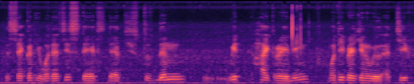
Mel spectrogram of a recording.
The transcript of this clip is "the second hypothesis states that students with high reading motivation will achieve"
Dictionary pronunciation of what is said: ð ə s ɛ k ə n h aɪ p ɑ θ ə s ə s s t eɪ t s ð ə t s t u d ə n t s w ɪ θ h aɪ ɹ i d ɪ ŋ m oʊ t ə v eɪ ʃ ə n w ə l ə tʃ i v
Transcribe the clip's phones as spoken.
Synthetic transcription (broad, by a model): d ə s ɛ k ə n h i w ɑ s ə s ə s s t eɪ t s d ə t s t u d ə n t w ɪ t h aɪ ɹ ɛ d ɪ ŋ m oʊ t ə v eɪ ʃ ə n w ə l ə tʃ i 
